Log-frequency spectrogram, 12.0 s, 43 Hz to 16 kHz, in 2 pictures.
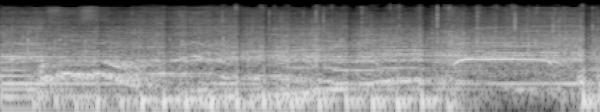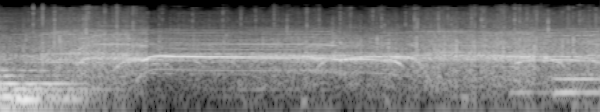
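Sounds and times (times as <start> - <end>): rock band playing: 0.0 - 7.0
crowd applauding and cheering: 0.0 - 12.0.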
